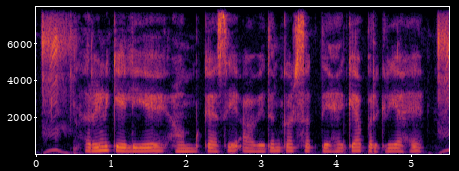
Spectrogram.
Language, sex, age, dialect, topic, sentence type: Hindi, female, 25-30, Garhwali, banking, question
